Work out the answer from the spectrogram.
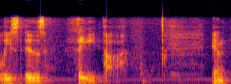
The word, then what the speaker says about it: theta: but not least is theta and theta sounds like the th in thing did you remember the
